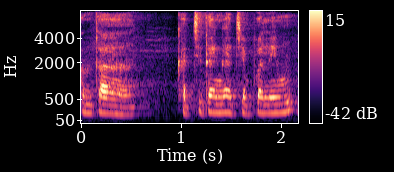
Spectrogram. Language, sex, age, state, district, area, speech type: Telugu, male, 18-30, Telangana, Nalgonda, urban, spontaneous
